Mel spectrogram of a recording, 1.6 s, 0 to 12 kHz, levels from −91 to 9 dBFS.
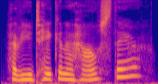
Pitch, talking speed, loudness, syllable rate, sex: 230 Hz, 225 wpm, -17 LUFS, 7.5 syllables/s, female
